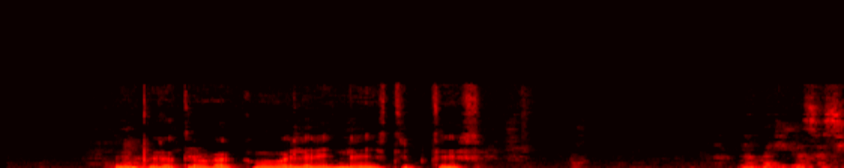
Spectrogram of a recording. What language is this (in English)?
Spanish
